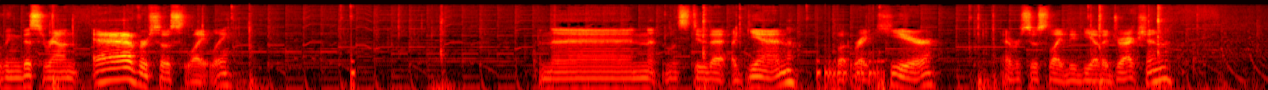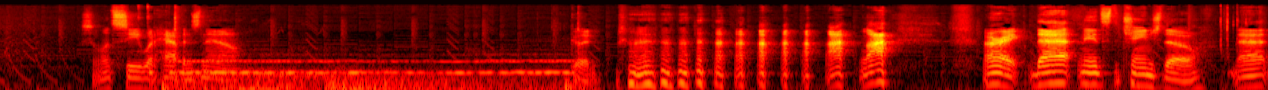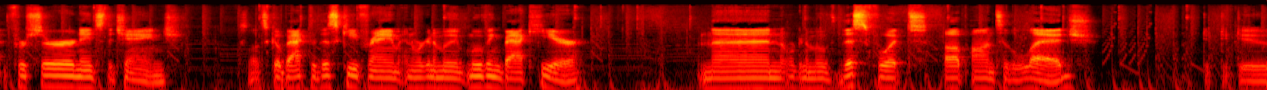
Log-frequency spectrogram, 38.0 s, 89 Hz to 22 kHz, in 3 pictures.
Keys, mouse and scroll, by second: 0.3-2.3 shift+drag, 3.4 click, 4.2 KP_0, 6.9 KP_0, 8.0 click, 9.6-10.9 shift+drag, 11.4 KP_0, 12.4-13.3 scroll up 10, 14.0 click, 14.2 space, 18.3 space, 20.3-20.8 scroll down 3, 26.4 right click, 27.9 click, 29.8-31.1 drag, 31.8 scroll down 4, 34.0 right click, 34.8-35.8 drag, 37.2 click.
